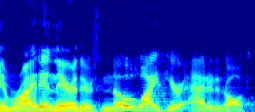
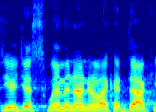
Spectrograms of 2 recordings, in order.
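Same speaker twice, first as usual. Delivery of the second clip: ordinary talk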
